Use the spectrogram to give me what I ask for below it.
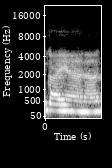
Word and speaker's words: Guyana: fan tell me about you grew up in Guyana is that how you say it yeah so I was born in Guyana Diana the only english-speaking country in South America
